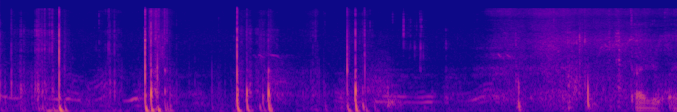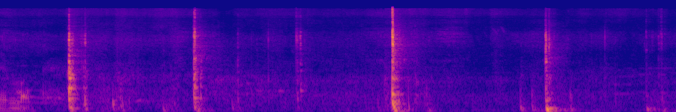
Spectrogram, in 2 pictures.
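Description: Footsteps crunching through knee-deep fresh snow, one sharp crunch about every second, with a few knocks and handling noises in the first few seconds.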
